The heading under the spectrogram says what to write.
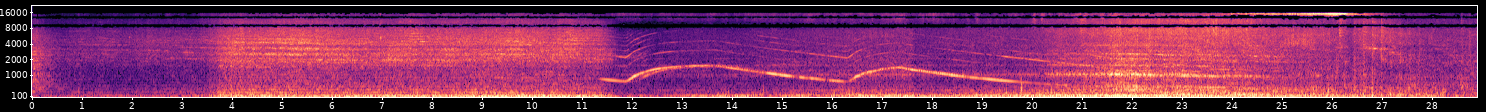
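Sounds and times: freight train rumbling: 0:00.0 - 0:28.9
siren wailing: 0:11.2 - 0:26.1.

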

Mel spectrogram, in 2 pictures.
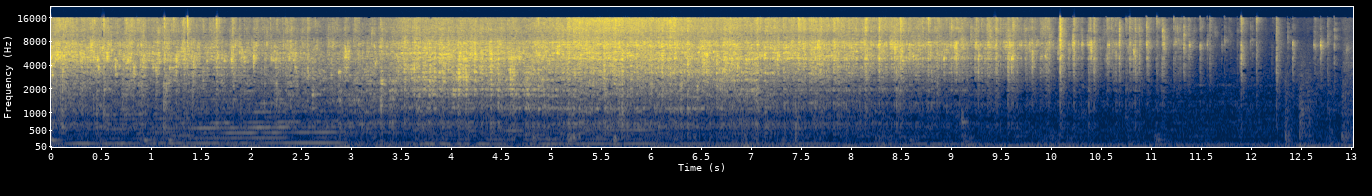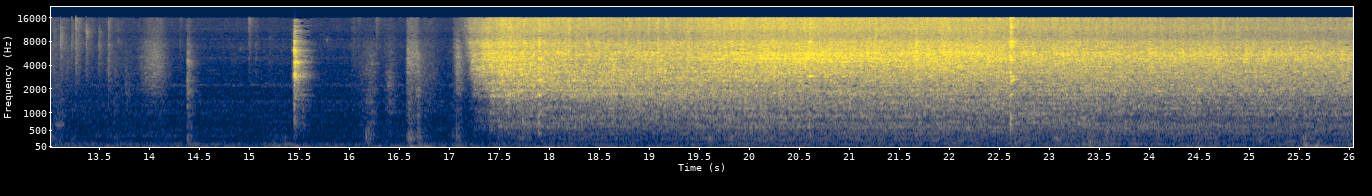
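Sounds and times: chicken sizzling in hot oil: 0:00.0 - 0:11.7, 0:17.2 - 0:26.0.

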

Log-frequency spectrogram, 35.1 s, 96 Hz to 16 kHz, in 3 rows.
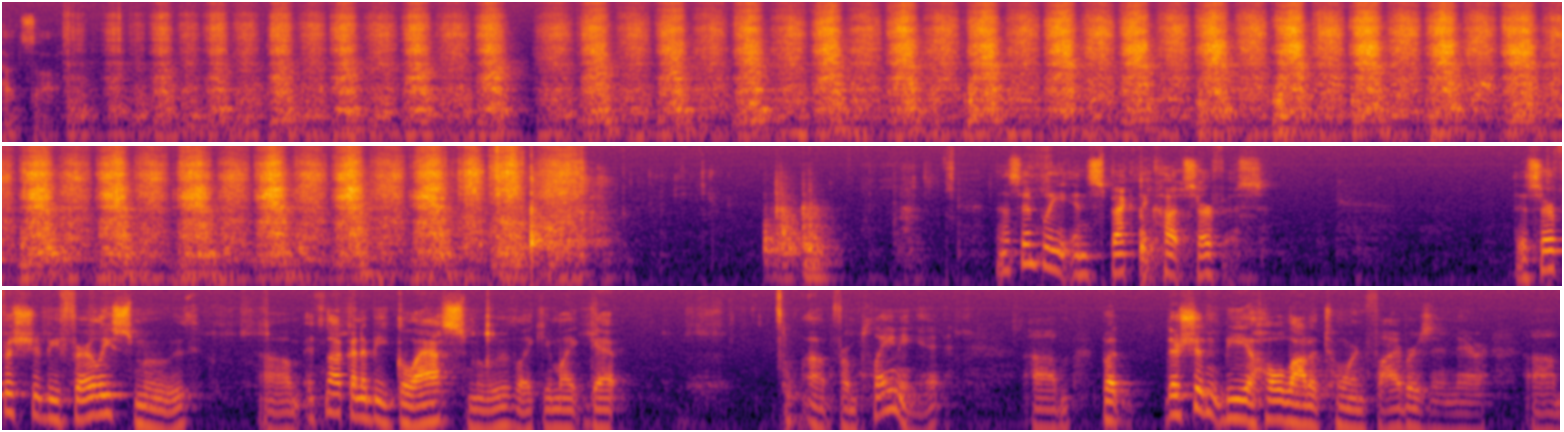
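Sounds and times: hand saw cutting wood: 0:00.4 - 0:16.3.

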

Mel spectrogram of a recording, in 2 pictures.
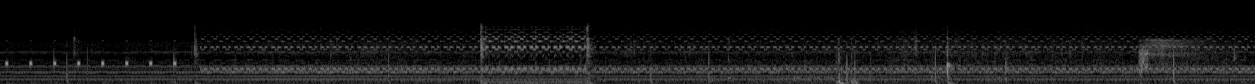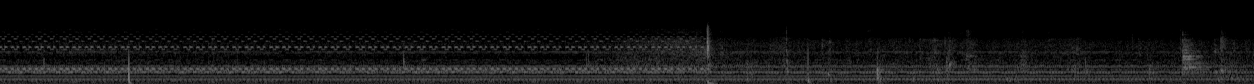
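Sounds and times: rapid pulsing beep: 0:00.0 - 0:19.7
electronic equipment humming: 0:00.0 - 0:25.0.

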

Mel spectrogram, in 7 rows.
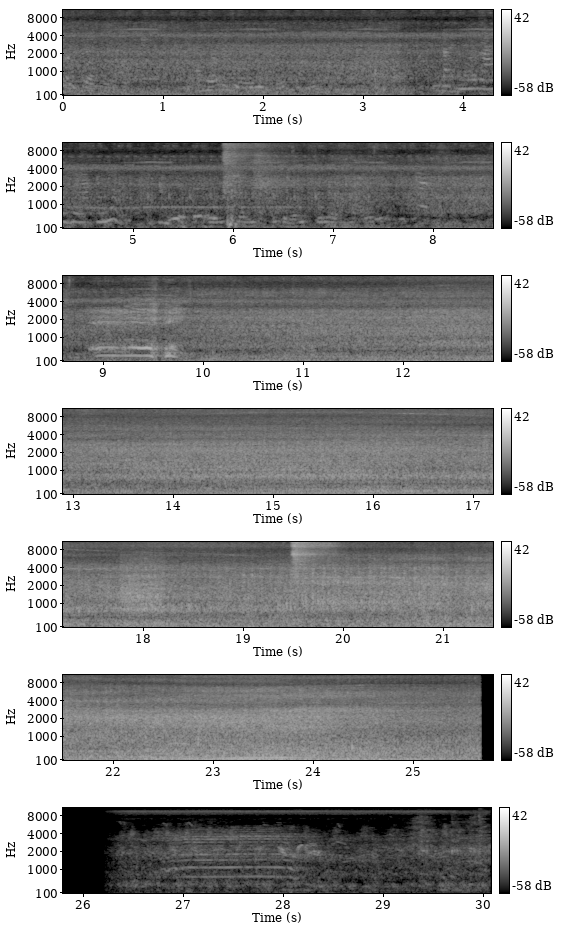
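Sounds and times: short hiss: 0:05.9 - 0:06.5, 0:19.5 - 0:20.0
truck engine running: 0:09.8 - 0:25.7.

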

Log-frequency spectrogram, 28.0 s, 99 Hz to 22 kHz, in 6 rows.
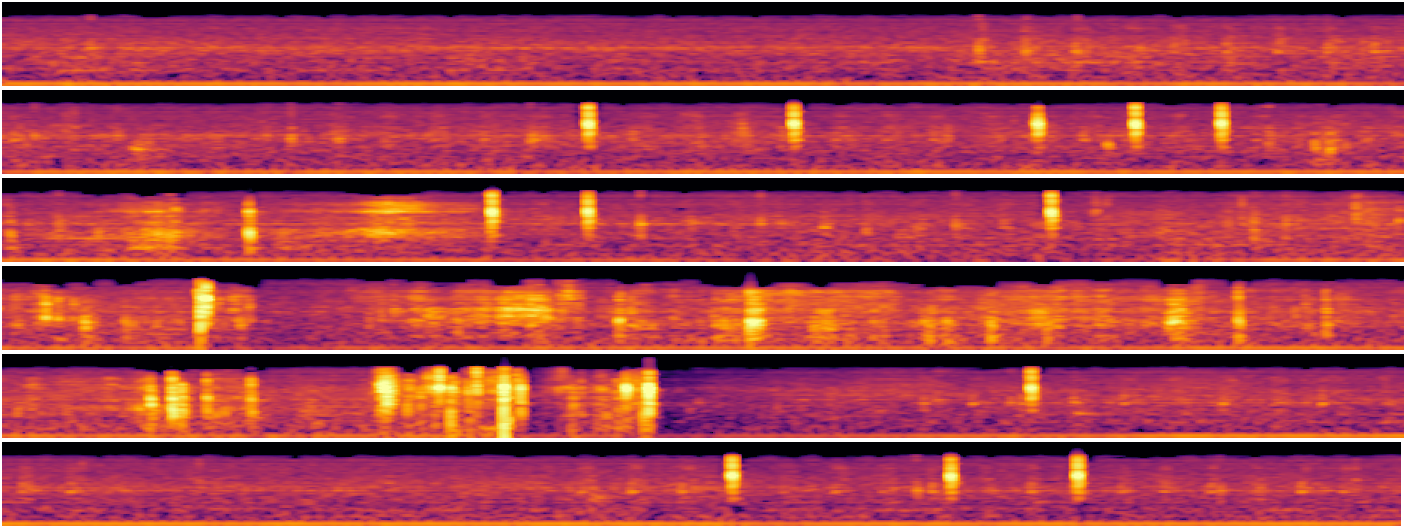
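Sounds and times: steady low hum: 0:00.0 - 0:28.0
sharp clicks: 0:04.3 - 0:07.4, 0:10.9 - 0:14.0, 0:25.6 - 0:27.1
light scraping: 0:09.0 - 0:11.0, 0:13.5 - 0:19.6.

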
